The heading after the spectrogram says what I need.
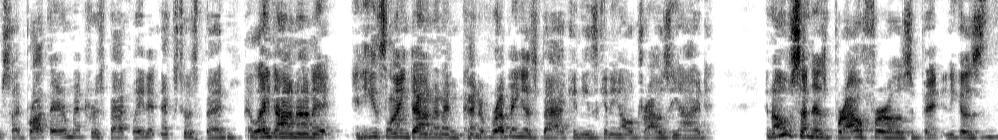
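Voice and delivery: plain reading voice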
